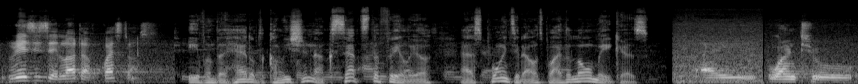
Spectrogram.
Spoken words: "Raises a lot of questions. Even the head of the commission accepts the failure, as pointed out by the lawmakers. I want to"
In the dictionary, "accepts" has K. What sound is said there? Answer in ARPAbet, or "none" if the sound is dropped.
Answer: K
